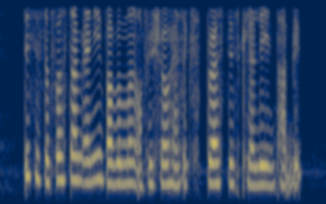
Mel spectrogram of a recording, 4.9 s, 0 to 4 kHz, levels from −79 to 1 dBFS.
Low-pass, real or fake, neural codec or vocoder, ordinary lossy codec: 3.6 kHz; real; none; none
